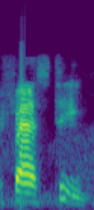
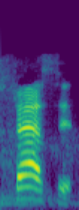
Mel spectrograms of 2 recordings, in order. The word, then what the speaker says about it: Facet: him on instagram it's some people say fast t they don't know how to pronounce it it's facet f-a-c-e-t we have a lot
